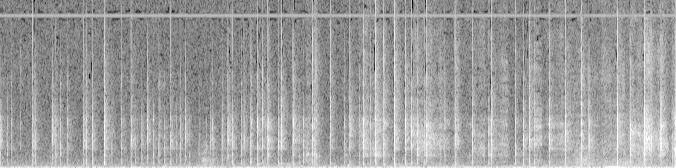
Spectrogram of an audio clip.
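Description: A small, thin, flat, solid cardboard price tag with a colorful cartoon print is held horizontally in both hands and tapped and scratched with long glossy acrylic nails. The result is a rapid, irregular stream of dry, bright clicks and papery scratches with almost no ring. The sound grows louder near the end.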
